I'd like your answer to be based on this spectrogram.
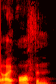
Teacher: The T is just dropped. It's understood to be there, okay, often, but it's just dropped.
